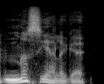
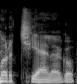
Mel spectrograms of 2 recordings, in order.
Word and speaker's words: Murciélago: It's the Murciélago. – Yeah, that's how you say it. – Murciélago.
